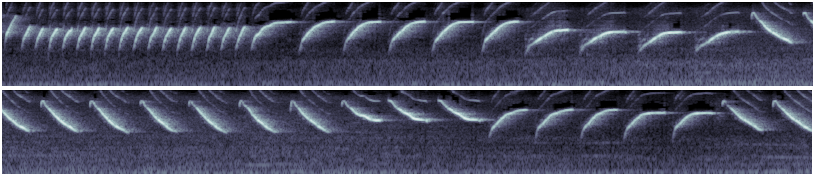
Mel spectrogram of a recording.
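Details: Singing Belgian canary, used to coach a silent bird: a quick even trill opens, then a long run of swooping slurred notes repeated about twice a second, shifting pitch between phrases.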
